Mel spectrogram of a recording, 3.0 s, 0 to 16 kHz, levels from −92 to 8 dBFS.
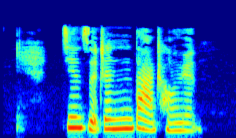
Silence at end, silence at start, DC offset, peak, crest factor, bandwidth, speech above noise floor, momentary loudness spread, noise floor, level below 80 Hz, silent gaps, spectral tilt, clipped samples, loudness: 0.45 s; 0.3 s; under 0.1%; -2 dBFS; 14 dB; 8 kHz; 24 dB; 22 LU; -38 dBFS; -64 dBFS; none; -3.5 dB/octave; under 0.1%; -15 LUFS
